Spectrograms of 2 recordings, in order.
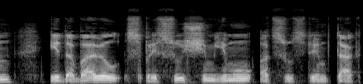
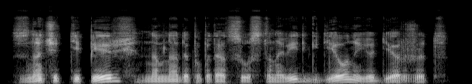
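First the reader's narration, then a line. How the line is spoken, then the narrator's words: Quiet voice. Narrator (Russian): произнес Рэй своим тихим голосом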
